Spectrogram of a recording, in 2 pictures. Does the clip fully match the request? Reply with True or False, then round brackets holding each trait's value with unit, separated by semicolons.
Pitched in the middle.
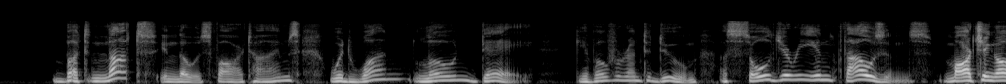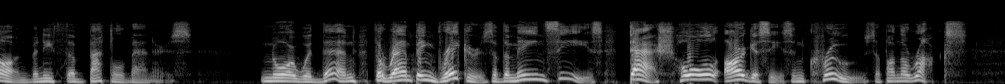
True (155 Hz)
